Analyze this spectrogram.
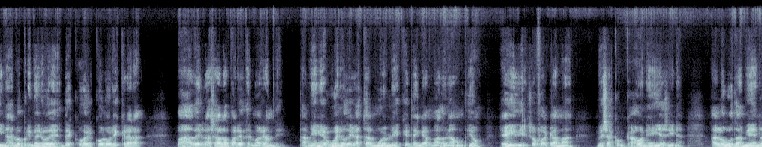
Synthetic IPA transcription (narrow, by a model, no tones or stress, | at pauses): inalo̞pɾime̞ɾoe̞ɦðe̞hko̞he̞ɾko̞lo̞ɾe̞hkɾaɾa | pahaðe̞ɾlasalapaɾe̞θe̞ɾmaɦɣɾand̪e | t̪amje̞ŋe̞ɦɣwe̞noð̞e̞ɣ̞a̰ht̪almwe̞β̞lehke̞t̪e̞ŋɡaŋmaɦðunahũn̟θjo̞ŋ | e̞hiðḭlso̞fakama | me̞sahko̞ŋka̰ho̞nehia̰sina̰ | a̰lo̞βot̪amje̞ŋ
